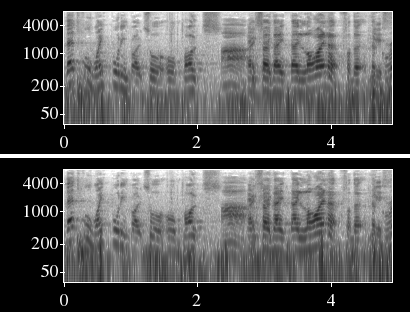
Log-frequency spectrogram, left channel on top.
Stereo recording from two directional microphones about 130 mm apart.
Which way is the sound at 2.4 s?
65° left (ahead or behind).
